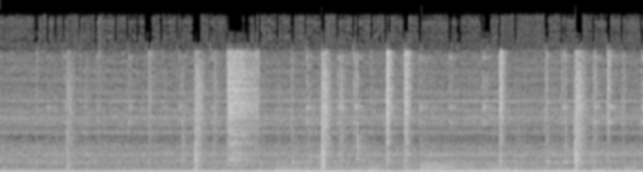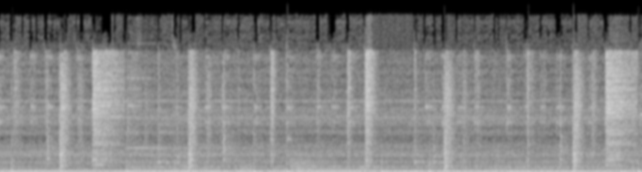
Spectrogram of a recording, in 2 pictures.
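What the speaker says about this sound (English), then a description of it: "Looks like he's lined up and ready to drop the rail gear." High rail truck lowering its rail gear onto railroad tracks: a loud, continuous engine rumble and hydraulic drone with repeated sharp clanks and knocks of metal gear throughout.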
